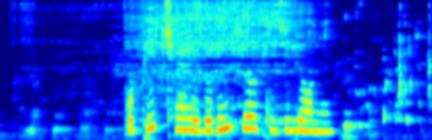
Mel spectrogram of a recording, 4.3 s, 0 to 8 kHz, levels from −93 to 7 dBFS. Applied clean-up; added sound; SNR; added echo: classical method log-MMSE.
